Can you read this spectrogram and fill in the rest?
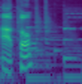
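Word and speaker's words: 後: First and foremost, we have ato. We've seen it before because it means it's the one again that means it's accent on the first syllable.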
